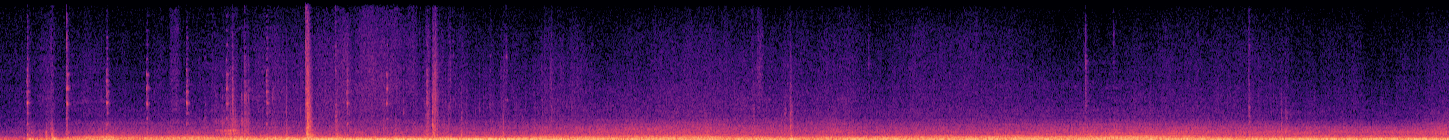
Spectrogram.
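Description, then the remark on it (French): A car drives steadily along the road on the way to Sarajevo, its engine and tyre noise forming a loud, continuous low rumble with a few brief clicks and knocks scattered through. No one speaks. “Elle a roulé”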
